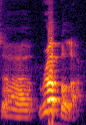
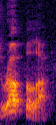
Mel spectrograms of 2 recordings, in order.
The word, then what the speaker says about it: Rapala: and I asked him hey how do you pronounce Rapala okay and he's like oh yes RUP Allah I was like okay so it's sorts rough a lot he's like yes rough Allah that's like okay rough Allah and so it's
